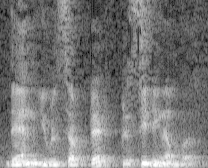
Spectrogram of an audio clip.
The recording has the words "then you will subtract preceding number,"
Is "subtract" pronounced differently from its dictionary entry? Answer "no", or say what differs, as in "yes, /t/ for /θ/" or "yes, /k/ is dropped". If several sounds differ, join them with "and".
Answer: yes, /ɹ/ is dropped and /k/ is dropped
